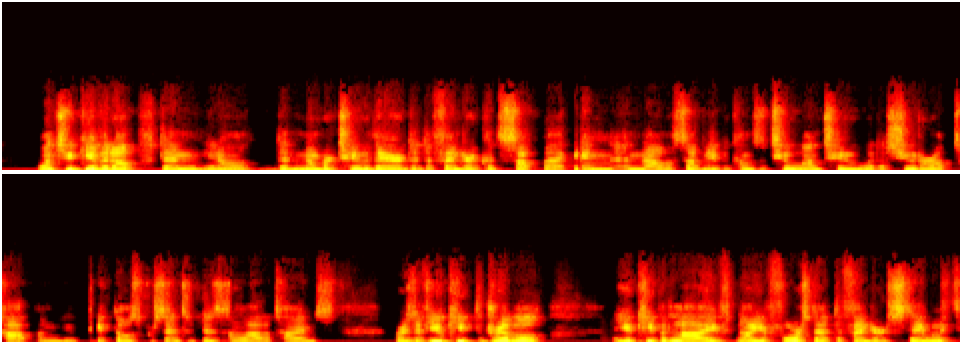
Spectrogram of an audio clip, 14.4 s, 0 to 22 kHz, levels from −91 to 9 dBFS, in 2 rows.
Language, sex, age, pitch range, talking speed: English, male, 30-49, 105-120 Hz, 240 wpm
